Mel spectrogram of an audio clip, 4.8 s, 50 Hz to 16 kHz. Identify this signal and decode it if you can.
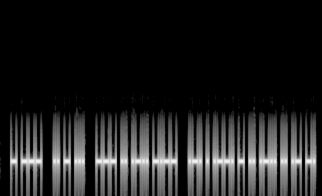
Morse code, heard as a keyed tone, about 44 wpm, 700 Hz. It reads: TO ITS OILY REPTILIAN
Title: A Sound Of Thunder 45wpm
